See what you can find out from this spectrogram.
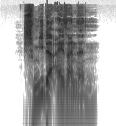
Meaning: inflection of schmiedeeisern: 1. strong genitive masculine/neuter singular 2. weak/mixed genitive/dative all-gender singular 3. strong/weak/mixed accusative masculine singular 4. strong dative plural
- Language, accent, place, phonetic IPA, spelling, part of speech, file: German, Germany, Berlin, [ˈʃmiːdəˌʔaɪ̯zɐnən], schmiedeeisernen, adjective, De-schmiedeeisernen.ogg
